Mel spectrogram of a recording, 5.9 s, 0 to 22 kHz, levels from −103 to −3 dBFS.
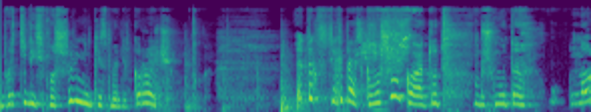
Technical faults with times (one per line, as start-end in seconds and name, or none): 0.66-3.67 de-emphasis applied wrongly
